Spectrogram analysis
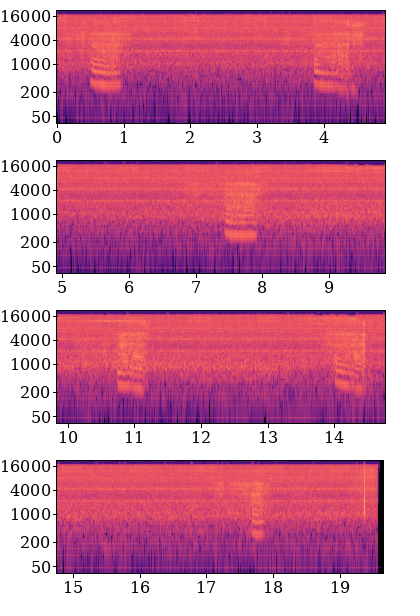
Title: Snoring cat close-up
